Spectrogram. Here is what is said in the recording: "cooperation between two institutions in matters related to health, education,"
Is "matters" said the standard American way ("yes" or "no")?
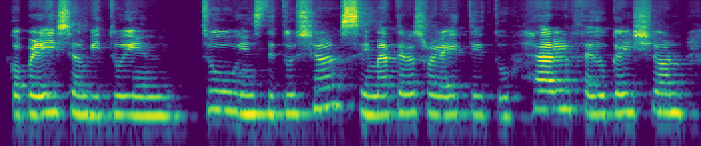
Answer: no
